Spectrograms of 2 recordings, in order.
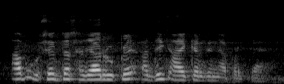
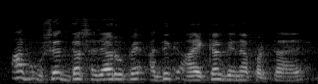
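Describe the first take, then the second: The two takes are said the same way.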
